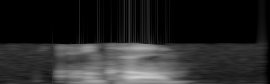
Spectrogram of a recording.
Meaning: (noun) an instance or occurrence, time; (particle) even
- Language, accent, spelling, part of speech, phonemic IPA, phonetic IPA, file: Armenian, Eastern Armenian, անգամ, noun / particle, /ɑnˈkʰɑm/, [ɑŋkʰɑ́m], Hy-անգամ.ogg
